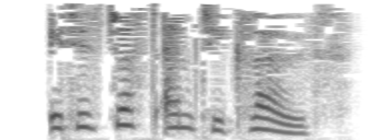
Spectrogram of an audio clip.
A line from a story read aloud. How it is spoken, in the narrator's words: announced in a shocked voice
